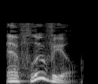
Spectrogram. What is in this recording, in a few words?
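"effluvial", British English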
